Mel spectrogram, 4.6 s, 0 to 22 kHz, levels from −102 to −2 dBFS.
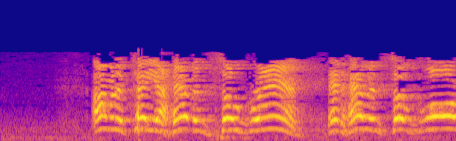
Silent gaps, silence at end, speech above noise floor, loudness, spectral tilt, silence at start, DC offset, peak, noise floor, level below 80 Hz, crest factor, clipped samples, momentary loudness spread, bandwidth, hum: none; 0 s; 35 dB; -13 LUFS; -6 dB/octave; 0.9 s; under 0.1%; 0 dBFS; -47 dBFS; -52 dBFS; 14 dB; under 0.1%; 5 LU; 4.9 kHz; none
